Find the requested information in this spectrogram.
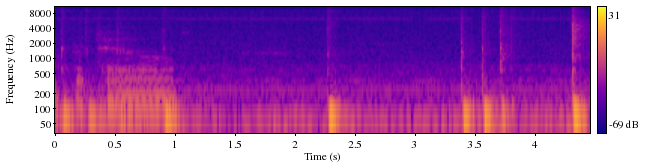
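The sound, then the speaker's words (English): Typing on a computer keyboard, a Google search for a self-propelled small square bale mover: a quick cluster of key clicks at the start, then a few scattered, faint, separate keystrokes. “Let's see here. Type in self-propelled small square bale mover.”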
